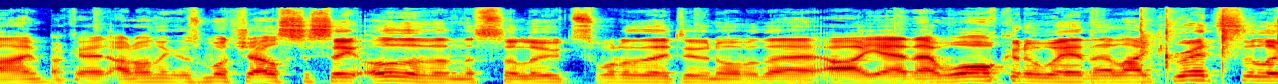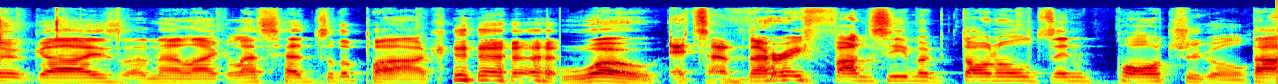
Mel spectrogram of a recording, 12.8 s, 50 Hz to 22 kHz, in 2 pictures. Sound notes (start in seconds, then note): 8.6 laughs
